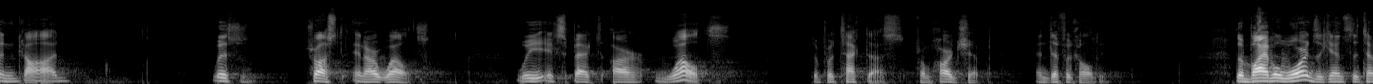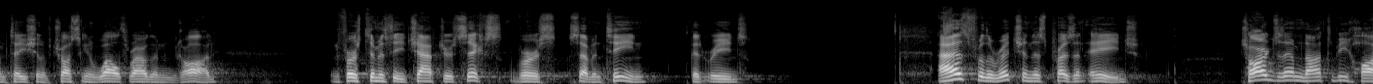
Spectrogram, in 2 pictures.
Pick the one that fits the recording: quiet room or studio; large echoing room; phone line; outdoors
large echoing room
